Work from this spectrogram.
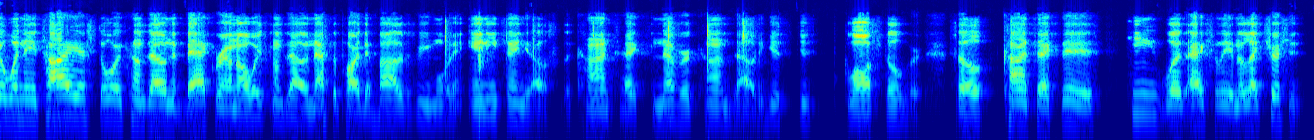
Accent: Petersburg, Virginia, United States; I'm from Petersburg

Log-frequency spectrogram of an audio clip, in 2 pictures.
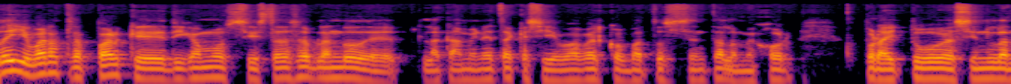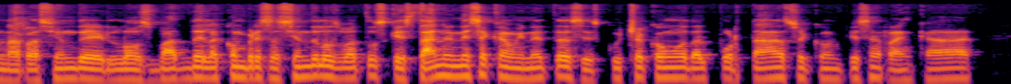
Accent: Mexico; Como buen, universitario mexicano lo

